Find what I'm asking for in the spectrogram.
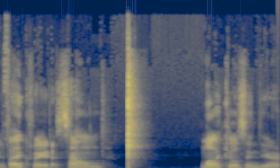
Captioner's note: clap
